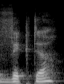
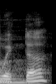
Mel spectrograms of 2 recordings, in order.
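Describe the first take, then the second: First: It is said in a plain accent with V. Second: It is said in an Indian accent with W.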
